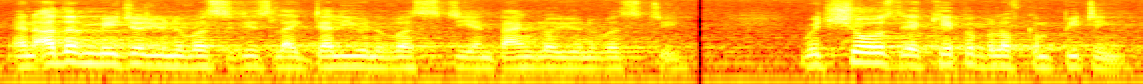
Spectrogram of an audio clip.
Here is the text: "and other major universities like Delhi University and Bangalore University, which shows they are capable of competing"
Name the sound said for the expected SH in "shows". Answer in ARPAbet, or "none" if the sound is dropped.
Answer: SH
